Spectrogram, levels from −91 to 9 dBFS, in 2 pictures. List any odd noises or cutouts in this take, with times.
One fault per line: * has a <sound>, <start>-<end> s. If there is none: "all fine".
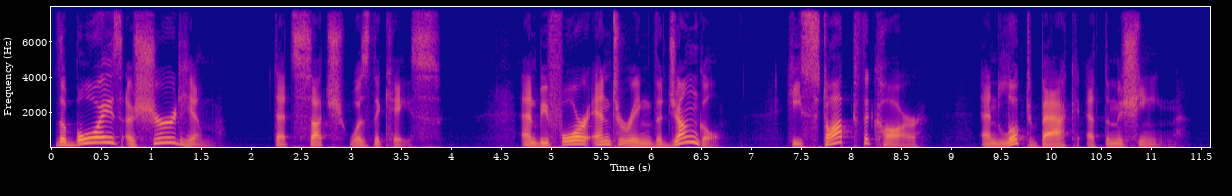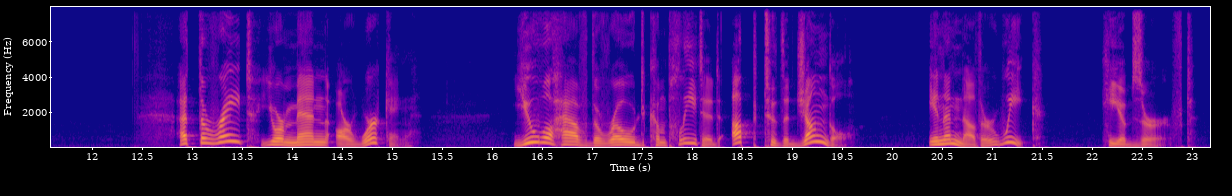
all fine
